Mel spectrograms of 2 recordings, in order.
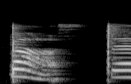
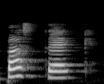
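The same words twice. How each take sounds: First: Pastèque slowly split as pas-tè-que; syllable by syllable. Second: Said in the usual way. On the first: Shown as a demonstration. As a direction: tap out pastèque with a gap after each syllable. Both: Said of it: "Tapez le mot".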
